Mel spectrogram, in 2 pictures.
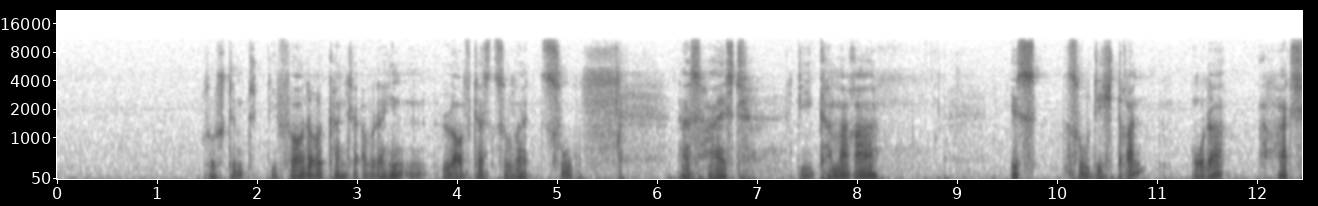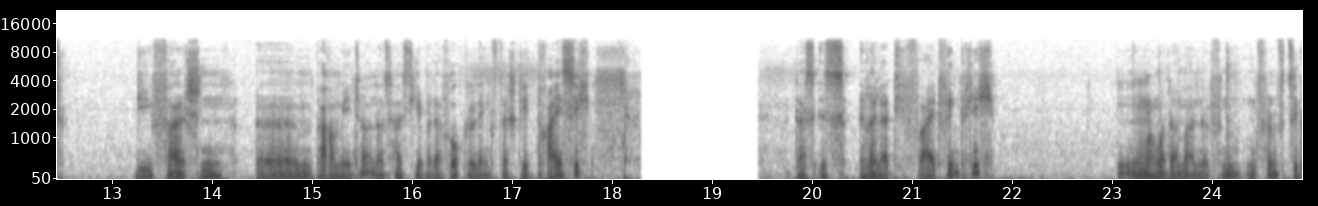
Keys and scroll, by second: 23.8 KP_5, 24.0 KP_0, 24.4 Return.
